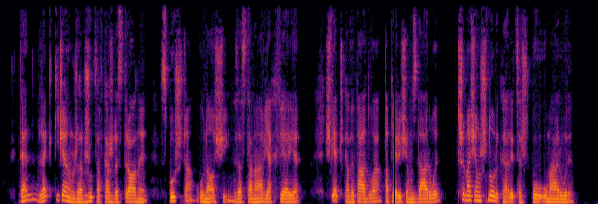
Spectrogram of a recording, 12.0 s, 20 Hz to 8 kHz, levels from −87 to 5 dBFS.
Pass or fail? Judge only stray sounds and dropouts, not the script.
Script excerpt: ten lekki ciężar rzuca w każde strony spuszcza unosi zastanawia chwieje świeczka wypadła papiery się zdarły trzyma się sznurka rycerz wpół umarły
fail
